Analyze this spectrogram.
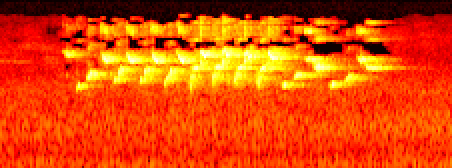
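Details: Malaga-style goldfinch song from Morocco: a burst of high, tightly packed tinkling and twittering notes, about two seconds long, with a faint background hum.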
